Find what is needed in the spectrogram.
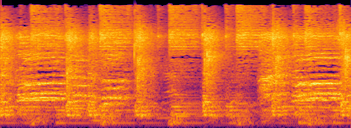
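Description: A small group of gospel singers singing together to electric keyboard accompaniment, with hand claps on the beat.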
